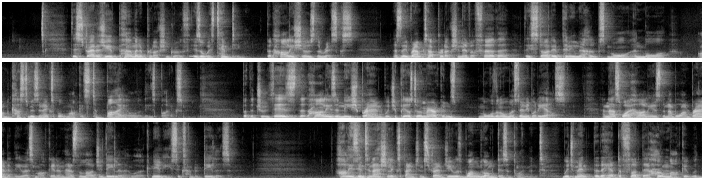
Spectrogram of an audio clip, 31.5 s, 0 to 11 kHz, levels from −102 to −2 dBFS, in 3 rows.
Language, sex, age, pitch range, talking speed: Spanish, male, 40-59, 120-155 Hz, 190 wpm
